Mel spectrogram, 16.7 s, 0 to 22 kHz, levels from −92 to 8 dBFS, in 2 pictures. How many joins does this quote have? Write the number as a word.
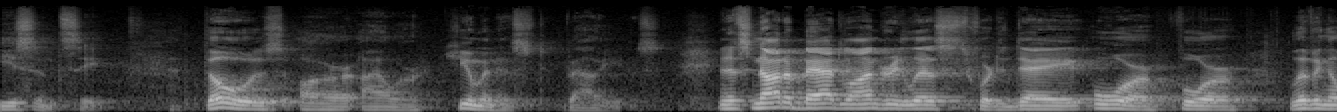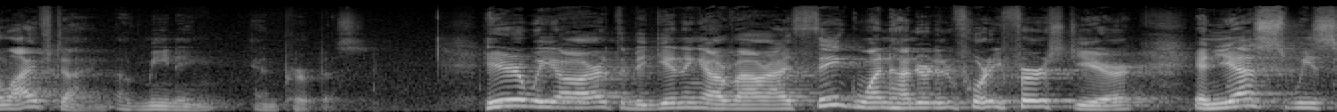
zero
